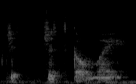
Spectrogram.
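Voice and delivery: very soft, voiceless grumble; retold exasperation, barely voiced; fed-up dismissal. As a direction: wave them off under your breath. Retold fed-up exit from the boss.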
